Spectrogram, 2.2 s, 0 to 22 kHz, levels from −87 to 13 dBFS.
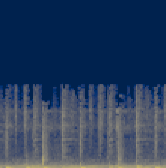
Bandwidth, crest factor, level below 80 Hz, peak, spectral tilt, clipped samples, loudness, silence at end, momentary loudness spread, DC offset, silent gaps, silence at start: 11 kHz; 12 dB; -18 dBFS; -2 dBFS; -6 dB/octave; under 0.1%; -17 LUFS; 0 s; 3 LU; under 0.1%; none; 0 s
